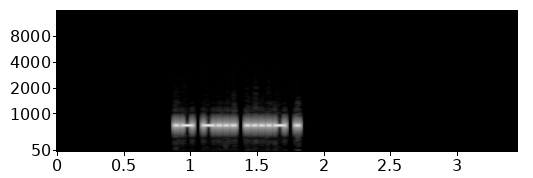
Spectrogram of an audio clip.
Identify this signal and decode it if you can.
Morse code, heard as a keyed tone, about 42 wpm, 700 Hz. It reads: AB4E
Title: USA Call Signs - 4 Characters - Repeated 3x - 45wpm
